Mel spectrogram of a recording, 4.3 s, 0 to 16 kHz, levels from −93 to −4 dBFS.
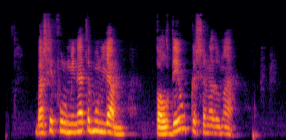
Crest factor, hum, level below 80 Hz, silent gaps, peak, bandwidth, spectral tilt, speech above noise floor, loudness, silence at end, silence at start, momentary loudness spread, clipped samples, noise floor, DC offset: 18 dB; none; -66 dBFS; none; -4 dBFS; 10.5 kHz; -6.5 dB/octave; 33 dB; -21 LUFS; 0.5 s; 0.55 s; 12 LU; under 0.1%; -53 dBFS; under 0.1%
